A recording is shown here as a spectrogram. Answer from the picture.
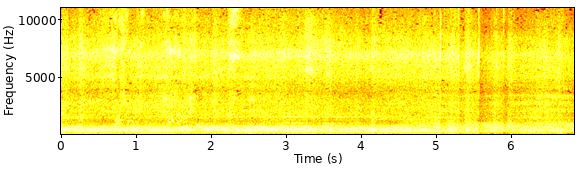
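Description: Electric commuter train passing at very close range: a steady rumble of wheels on rails and rushing air, easing a little near the end as the last car goes by.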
